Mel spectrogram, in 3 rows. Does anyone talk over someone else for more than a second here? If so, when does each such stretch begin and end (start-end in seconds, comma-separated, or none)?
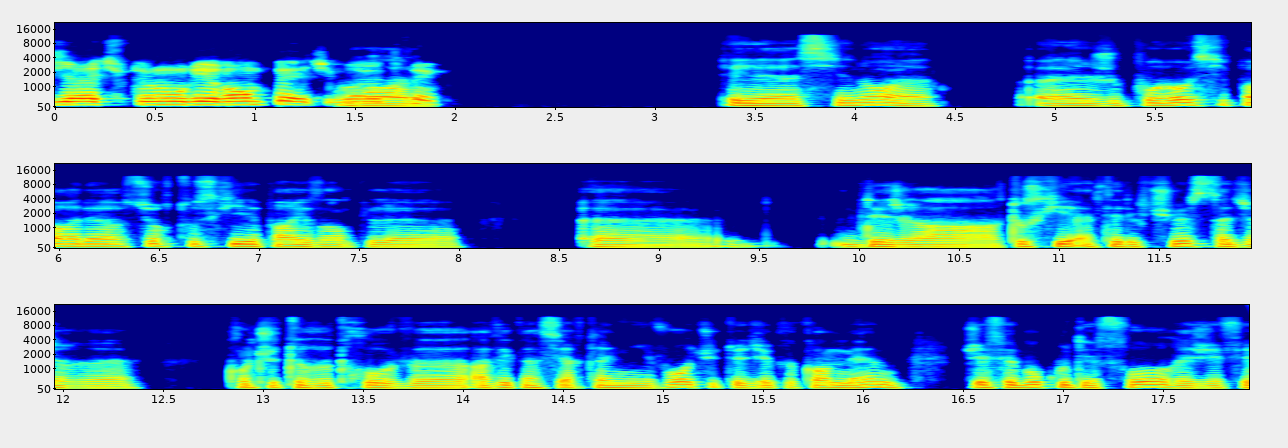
none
